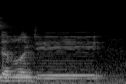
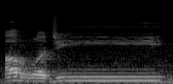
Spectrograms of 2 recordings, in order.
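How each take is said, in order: First: The long i vowel after j is reduced. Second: The long i vowel after j is clear. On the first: The speaker calls it wrong. "ليس الرجيم" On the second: The speaker calls it right. "أن تعطي الكسر حقه"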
